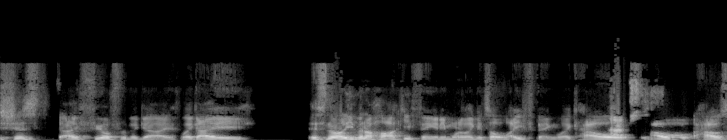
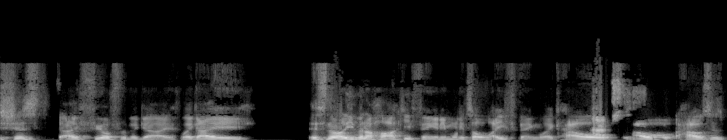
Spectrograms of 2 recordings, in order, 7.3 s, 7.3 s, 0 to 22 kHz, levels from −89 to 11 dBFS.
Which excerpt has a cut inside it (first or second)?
second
